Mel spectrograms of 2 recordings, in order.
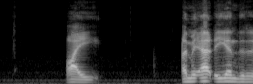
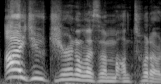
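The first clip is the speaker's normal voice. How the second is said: mock journalist; 6 semitones higher, 5 dB louder than usual. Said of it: "It's like".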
